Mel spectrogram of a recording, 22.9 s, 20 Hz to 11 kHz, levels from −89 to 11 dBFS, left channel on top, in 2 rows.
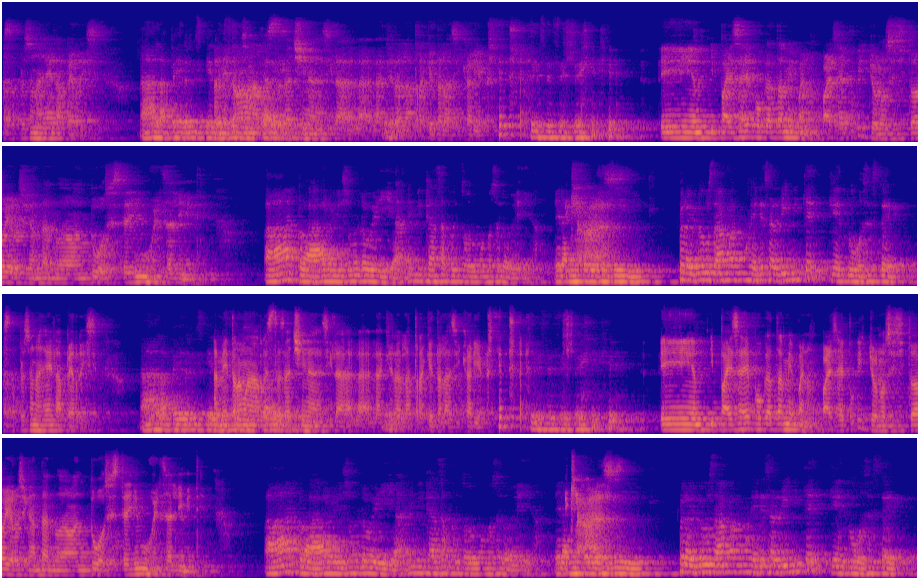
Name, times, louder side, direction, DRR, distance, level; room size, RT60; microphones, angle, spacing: voice 1, 0.0-1.5 2.6-6.6 7.0-7.1 8.2-13.8 14.1-14.3 18.6-19.2, right 2 dB, 55° right, 8 dB, 0.6 m, -31 dB
voice 2, 1.7-3.6 4.7-5.0 6.6-7.7 14.7-19.5 19.9-22.7, equal, 60° left, 4 dB, 0.9 m, -29 dB
8.6 x 7.9 x 3.0 m, 1.3 s
head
